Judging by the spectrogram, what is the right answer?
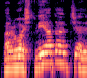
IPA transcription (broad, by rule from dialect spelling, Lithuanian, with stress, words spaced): pɐˈruɔʃʲtʲ ˈʋʲiɛtɑː ˈt͡ʃʲɛ ɪ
